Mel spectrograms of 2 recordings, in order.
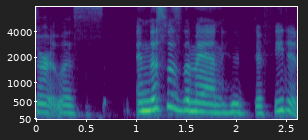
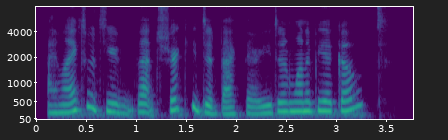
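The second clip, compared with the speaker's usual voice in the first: quiet whisper in a character voice; 6 dB quieter than usual. Standing very close to a character and speaking into their ear: whispering in character. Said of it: "whisper in their ear".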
